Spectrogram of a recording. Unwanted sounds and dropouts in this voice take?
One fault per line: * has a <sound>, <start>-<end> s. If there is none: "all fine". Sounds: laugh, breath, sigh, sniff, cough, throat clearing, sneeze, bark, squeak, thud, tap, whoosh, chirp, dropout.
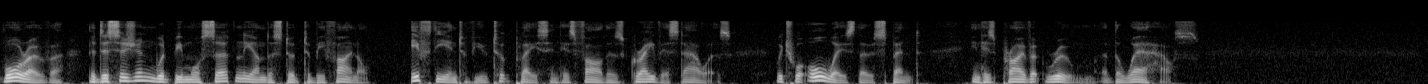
all fine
